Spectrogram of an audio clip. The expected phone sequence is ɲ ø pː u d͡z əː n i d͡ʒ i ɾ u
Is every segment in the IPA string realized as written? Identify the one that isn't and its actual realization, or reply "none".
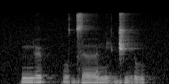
none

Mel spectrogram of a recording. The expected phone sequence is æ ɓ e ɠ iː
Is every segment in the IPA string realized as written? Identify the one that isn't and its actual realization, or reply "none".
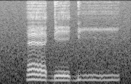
ɓ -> ɠ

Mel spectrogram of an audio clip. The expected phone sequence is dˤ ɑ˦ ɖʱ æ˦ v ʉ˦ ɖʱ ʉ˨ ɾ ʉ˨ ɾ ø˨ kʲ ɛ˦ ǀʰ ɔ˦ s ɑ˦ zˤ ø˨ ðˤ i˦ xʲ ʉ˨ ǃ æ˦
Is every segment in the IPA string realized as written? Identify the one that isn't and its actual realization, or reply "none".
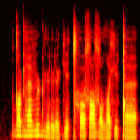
none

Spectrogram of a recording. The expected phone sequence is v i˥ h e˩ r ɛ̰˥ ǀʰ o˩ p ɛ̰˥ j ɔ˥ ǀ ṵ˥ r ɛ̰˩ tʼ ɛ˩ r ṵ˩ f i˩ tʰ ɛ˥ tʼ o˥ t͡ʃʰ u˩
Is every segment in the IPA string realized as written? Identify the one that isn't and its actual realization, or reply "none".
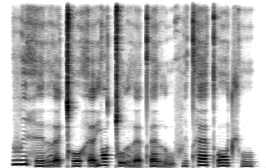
p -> h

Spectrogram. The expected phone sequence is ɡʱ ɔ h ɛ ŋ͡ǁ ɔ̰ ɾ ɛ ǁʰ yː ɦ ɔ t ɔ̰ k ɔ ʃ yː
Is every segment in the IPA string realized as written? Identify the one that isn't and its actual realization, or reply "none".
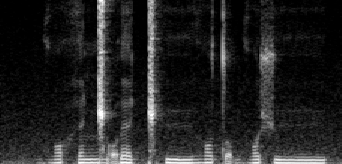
k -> ɡʱ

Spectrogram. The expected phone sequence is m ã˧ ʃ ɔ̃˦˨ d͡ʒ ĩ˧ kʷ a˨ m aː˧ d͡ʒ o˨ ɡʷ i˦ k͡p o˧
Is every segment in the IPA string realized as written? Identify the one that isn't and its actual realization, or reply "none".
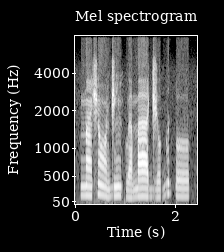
none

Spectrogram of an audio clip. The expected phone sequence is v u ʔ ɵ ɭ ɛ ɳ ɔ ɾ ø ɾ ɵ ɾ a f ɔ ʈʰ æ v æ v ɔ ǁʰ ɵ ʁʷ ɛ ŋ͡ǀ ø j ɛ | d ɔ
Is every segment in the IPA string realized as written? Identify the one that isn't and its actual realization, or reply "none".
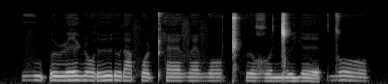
none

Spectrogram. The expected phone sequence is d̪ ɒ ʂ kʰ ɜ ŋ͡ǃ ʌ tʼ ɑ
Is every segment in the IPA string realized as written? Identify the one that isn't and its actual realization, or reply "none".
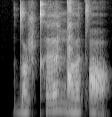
none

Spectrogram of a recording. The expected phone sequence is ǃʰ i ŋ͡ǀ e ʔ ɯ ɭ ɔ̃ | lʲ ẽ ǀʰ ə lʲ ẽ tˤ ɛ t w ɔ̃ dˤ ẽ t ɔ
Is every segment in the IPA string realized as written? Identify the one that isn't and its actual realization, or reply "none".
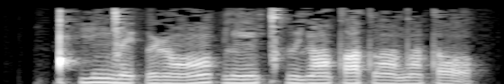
ə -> ɯ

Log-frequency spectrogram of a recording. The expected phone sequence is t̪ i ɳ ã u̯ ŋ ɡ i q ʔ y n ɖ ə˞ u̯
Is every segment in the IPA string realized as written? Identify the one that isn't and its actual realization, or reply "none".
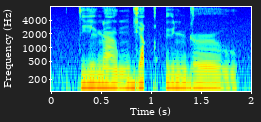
none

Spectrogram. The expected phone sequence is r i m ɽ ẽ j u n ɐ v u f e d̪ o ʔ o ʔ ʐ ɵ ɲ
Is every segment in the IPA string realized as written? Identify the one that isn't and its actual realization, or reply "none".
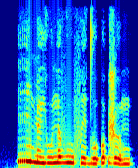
ɲ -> m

